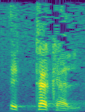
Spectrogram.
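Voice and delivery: اتكل as ittakal, short i and doubled t; merged ta. Shown as a demonstration. Teacher tests a disallowed change, اتكل with doubled ta. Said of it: "وادغمناها في الد".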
